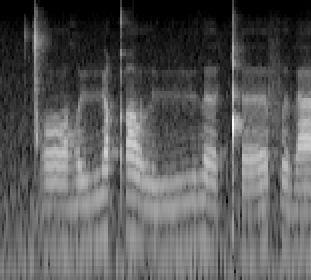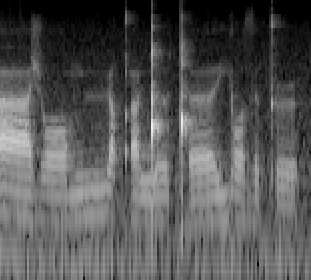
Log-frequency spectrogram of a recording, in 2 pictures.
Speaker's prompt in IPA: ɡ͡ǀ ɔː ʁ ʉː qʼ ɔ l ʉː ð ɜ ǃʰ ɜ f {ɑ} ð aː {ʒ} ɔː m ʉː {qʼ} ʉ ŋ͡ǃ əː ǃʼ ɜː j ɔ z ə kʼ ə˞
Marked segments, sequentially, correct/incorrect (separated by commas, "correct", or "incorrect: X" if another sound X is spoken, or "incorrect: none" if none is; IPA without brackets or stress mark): incorrect: ə, correct, correct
